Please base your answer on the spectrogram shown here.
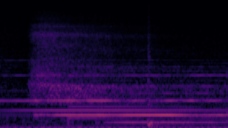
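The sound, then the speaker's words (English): A deep breath in through the nose and out through an open mouth makes a soft, airy hiss that swells and lingers over a faint steady hum. “So we'll take a deep breath in, close the lips, inhale through the nose, and then open mouth, exhale, release.”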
